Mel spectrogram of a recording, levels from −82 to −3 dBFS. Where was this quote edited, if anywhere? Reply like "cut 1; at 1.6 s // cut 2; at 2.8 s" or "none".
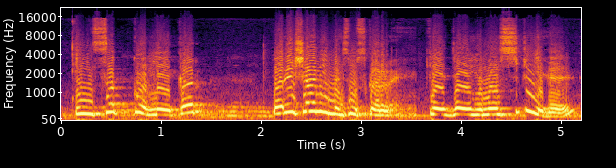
cut 1; at 3.5 s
